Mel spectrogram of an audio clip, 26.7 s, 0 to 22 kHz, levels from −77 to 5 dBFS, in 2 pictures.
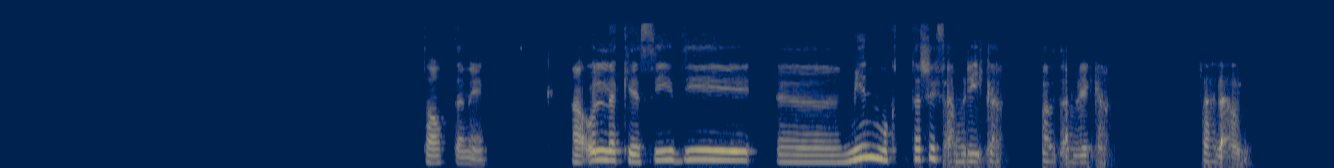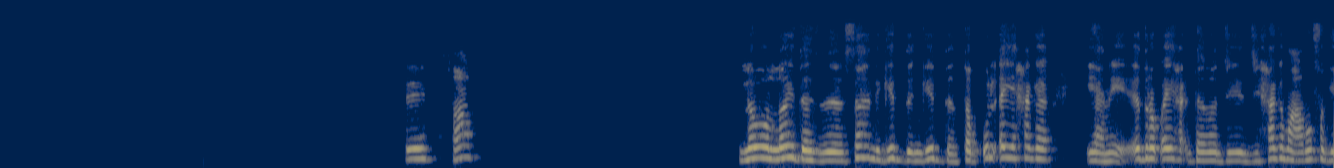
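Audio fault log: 8.96–9.06 s, short stall from a late packet: the jitter buffer ran dry and the sound was stretched for about 89 ms until the packet arrived, adding 89 ms delay.
9.10–9.13 s and 9.18–9.20 s, short concealed packet loss: brief gaps were filled by extending the preceding sound, leaving quick smears where roughly 10 and 20 ms went missing.
9.43–20.71 s, call bitrate drop: the encoder fell from 32 to 8 kbps, bottoming out for about 5.5 s, with bandwidth narrowing from 20 kHz to 4 kHz, so the speech turns muffled and coarse.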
